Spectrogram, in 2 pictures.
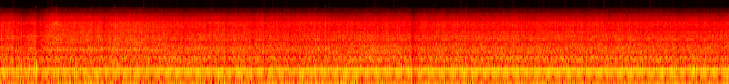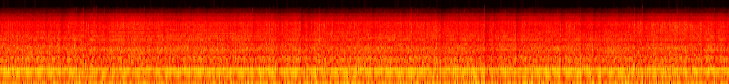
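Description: Light aircraft engine and propeller running steadily in cruise, a constant loud drone with a strong low hum, mixed with wind rushing over the externally mounted microphone.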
